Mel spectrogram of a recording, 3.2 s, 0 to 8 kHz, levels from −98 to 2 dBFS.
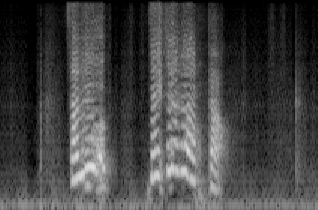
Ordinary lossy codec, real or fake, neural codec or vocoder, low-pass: none; fake; codec, 16 kHz, 0.5 kbps, FreqCodec, smaller model; none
